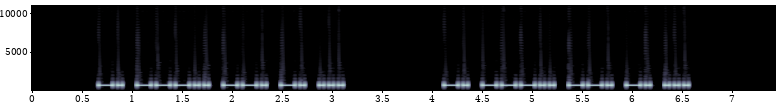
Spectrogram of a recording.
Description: Morse code, heard as a keyed tone, about 25 wpm, 700 Hz. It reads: N8GNS N8GNS
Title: USA Call Signs - 5 Characters - Repeated 2x - 25wpm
